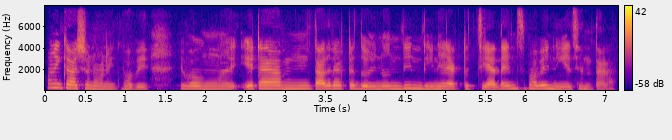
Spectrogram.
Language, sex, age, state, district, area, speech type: Bengali, female, 18-30, West Bengal, North 24 Parganas, rural, spontaneous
